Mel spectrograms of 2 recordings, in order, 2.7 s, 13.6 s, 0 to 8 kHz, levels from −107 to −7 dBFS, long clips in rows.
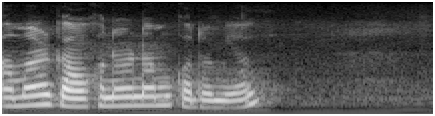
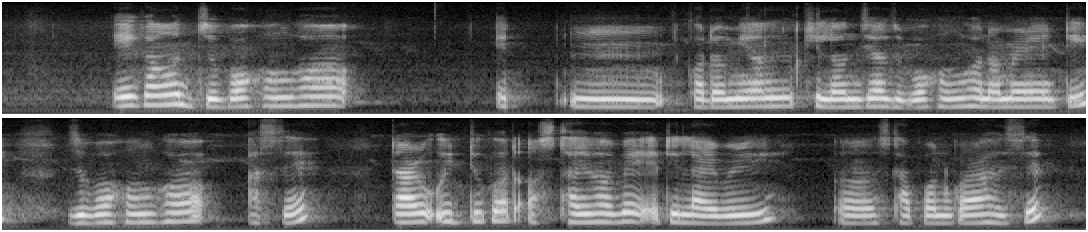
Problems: none marked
